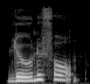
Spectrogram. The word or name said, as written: låneform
